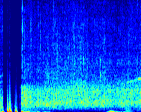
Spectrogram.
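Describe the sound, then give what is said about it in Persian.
An audience claps at a call for applause, a dense, even patter that carries through to the end. A few brief, louder bursts come first. “بخوا برای من دست بزن.”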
